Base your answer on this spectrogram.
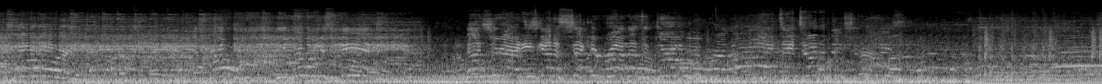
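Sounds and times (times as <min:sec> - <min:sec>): motorcycle engine running: 0:06.1 - 0:11.0.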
